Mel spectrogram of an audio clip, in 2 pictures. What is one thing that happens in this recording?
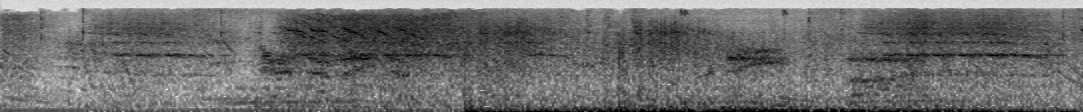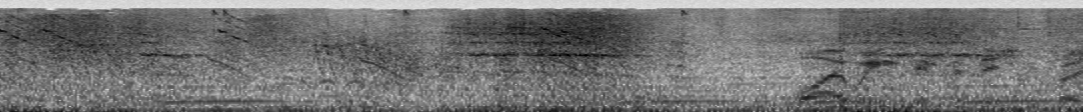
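Battle noises rumble and crackle.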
